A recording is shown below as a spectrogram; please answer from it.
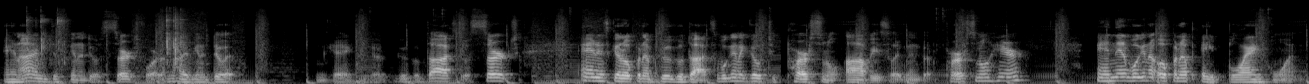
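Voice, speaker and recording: A man's voice: medium pitch, animated, fast, gravelly, a bit bright, faint music behind. Man walking through a screen tutorial. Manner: step-by-step, repetitive explaining. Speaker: online tutorial presenter. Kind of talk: screen-recorded tutorial walkthrough. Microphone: USB desk microphone.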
